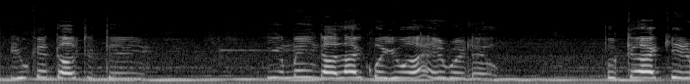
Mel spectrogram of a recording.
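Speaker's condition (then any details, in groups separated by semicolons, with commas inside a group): Cerebral palsy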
